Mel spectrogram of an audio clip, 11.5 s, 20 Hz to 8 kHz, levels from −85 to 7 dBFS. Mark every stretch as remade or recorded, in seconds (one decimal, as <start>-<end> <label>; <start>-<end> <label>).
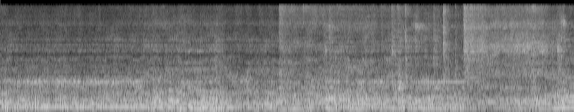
0.0-8.8 remade; 8.8-9.7 recorded; 9.7-11.5 remade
